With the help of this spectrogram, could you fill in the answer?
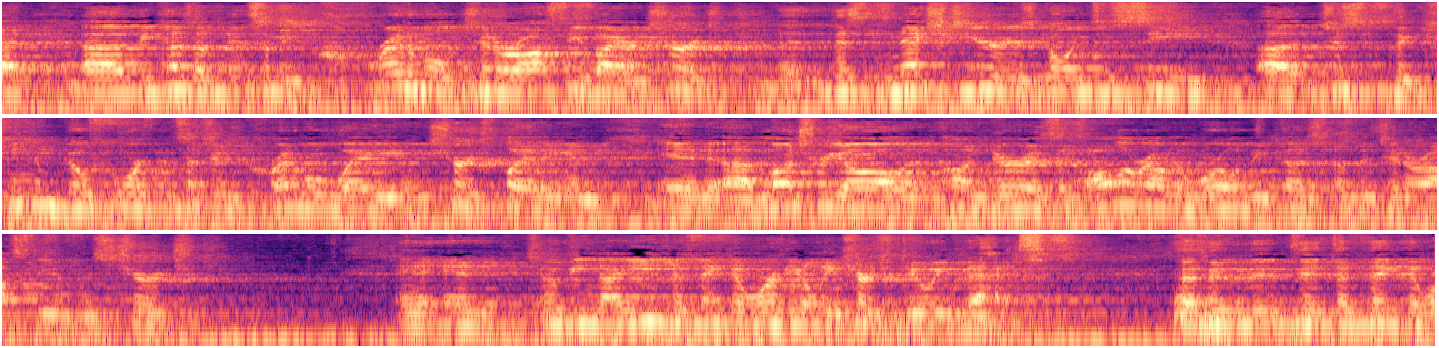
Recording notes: We apologize for the poor quality of the audio. We had an issue with our recording this week.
